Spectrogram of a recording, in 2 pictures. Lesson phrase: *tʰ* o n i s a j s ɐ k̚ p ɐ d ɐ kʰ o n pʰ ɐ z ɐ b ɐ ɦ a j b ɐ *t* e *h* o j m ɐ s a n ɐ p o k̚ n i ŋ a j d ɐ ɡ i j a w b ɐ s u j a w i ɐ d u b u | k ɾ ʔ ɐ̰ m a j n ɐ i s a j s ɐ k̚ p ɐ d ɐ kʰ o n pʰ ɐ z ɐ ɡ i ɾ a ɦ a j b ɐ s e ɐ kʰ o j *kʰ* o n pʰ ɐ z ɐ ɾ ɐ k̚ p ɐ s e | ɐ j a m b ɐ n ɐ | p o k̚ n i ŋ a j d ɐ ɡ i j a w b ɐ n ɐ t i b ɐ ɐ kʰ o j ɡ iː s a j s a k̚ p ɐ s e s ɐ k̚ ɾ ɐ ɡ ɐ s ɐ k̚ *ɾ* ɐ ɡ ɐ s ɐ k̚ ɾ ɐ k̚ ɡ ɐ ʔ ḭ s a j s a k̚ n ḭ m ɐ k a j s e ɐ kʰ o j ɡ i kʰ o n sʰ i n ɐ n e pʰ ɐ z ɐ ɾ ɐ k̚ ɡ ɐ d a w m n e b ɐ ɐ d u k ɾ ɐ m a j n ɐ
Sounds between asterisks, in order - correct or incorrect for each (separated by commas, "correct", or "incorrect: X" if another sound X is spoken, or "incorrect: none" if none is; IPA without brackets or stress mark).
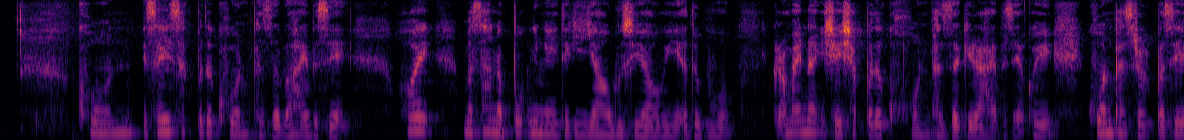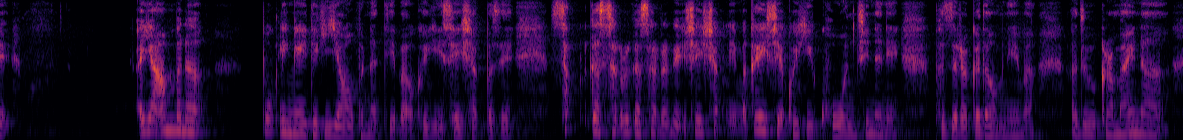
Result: incorrect: kʰ, incorrect: s, correct, correct, correct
